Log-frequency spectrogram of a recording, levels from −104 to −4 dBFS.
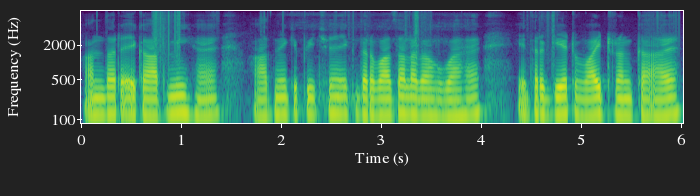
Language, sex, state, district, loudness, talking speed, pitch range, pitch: Hindi, male, Jharkhand, Garhwa, -19 LUFS, 180 wpm, 115-125 Hz, 120 Hz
